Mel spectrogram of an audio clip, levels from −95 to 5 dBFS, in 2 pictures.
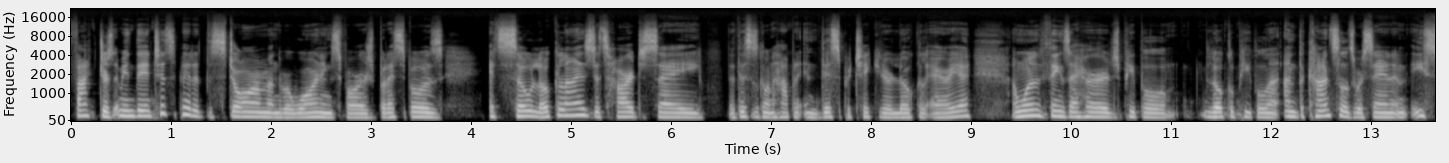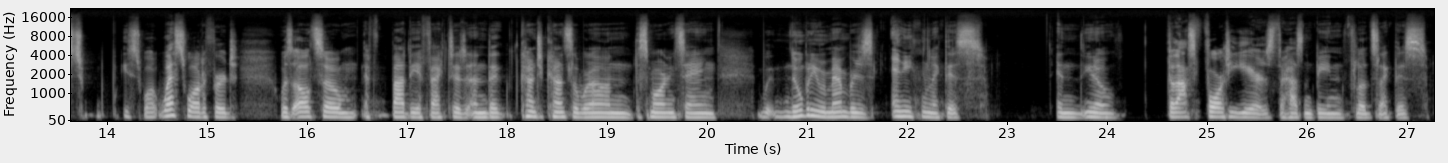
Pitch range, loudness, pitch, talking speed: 150-175 Hz, -22 LUFS, 160 Hz, 185 wpm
